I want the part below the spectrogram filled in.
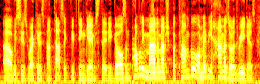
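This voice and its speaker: A man's voice: mid-range voice, fast, pushed and bright. Casual male gaming video commentator. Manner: conversational, informal slang. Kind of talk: casual gameplay commentary and squad review.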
